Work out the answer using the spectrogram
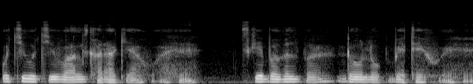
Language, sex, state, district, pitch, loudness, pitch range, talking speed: Hindi, male, Arunachal Pradesh, Papum Pare, 115 Hz, -18 LUFS, 105-125 Hz, 190 wpm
